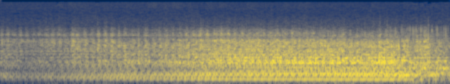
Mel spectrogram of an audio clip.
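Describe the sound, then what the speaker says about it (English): A car engine revs and builds as the vehicle accelerates, a loud, rising drone with a rough low rumble that swells steadily from start to finish, with no voices over it. "You just press this pedal and you go fast and it makes a lot of noise."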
